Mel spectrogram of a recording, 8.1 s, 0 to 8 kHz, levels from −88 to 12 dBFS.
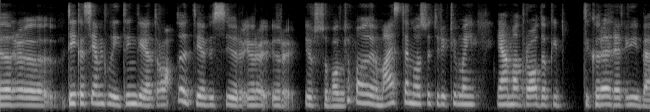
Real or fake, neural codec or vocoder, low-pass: fake; codec, 16 kHz, 0.8 kbps, ZipCodec; 7.2 kHz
